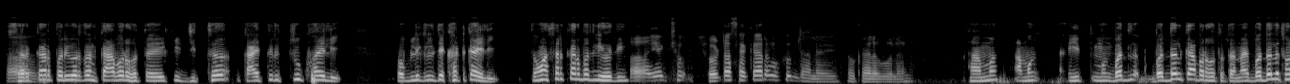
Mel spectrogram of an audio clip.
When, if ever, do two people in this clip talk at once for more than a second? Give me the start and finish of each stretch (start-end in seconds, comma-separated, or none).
none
